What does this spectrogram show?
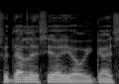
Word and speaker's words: Fidelis: just nah it's chill yeah so it's it's fidelis or ellis because some people can't pronounce for i don't know why it's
